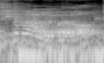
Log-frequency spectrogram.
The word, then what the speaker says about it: 시그마: 다양한 예를 들어서 한번 상황을 살펴보겠습니다 아이 기호는 시그마라고 읽어요 써메이션에서 s를 좀 틀어 놓은 모양이고 시그마라고 읽으면 됩니다 활용하겠다 해서 어떻게 활용하겠냐 자이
